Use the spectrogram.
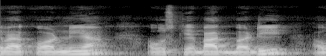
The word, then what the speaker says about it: cornua: को कहते हैं कॉर्निया, इसको कॉर्निया ही बोलेंगे। कॉर्निया तो एक और आँख में पाया जाता है, वो उसका नहीं, उसका स्पेलिंग EA होता है, इसमें होता है CORNUA।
